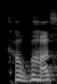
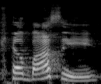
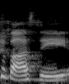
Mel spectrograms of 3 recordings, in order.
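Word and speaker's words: kielbasa: ] about you is how you pronounce Kbas because it's Kbasi. Okay. It is Kabasi. I have been confirmed by other Pittsburgers that it is Kapasi and Kabasi is the plural form of kilbasa kbasa.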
